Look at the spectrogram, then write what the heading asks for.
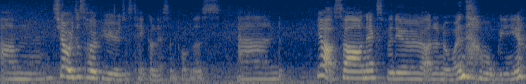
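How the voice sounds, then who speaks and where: Amid noticeable background noise and audible room echo, a woman talks at a moderate pace with a medium pitch. Her pitch variation is ordinary, but her loudness swings widely. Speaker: podcast co-host. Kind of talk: casual chat.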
